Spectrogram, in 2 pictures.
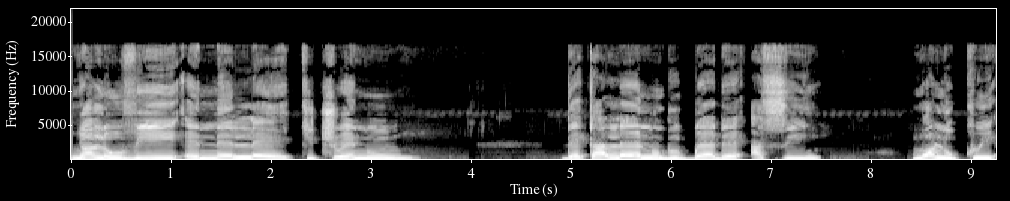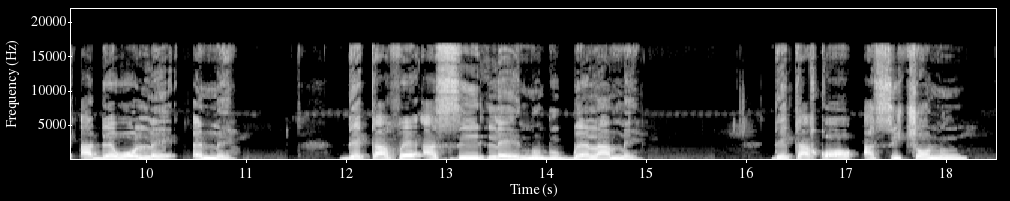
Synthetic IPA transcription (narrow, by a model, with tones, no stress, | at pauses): ɲɔ̃˦lu˨vi˦e˨nɛ̃˨lɛ˨t̪i˨t͡ʃɾe˦nũ˦ | ɖe˨ka˦lɛ˦nũ˦ɖu˨ɡ͡bɛ˦ɖe˦a˨si˦ | mɔ̃˦lu˨ku˦i˦a˨ɖe˦wo˦lɛ˨e˦mɛ̃˨ | ɖe˨ka˦ɸe˦ʔa˨si˦lɛ˨nũ˦ɖu˨ɡ͡bɛ˦la˦mɛ̃˨ | ɖe˨ka˦kɔ˦a̰˨si˦t͡ʃɔ˦nũ˦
